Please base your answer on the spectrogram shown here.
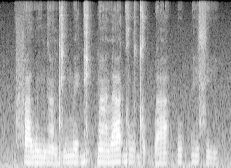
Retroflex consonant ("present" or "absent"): absent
